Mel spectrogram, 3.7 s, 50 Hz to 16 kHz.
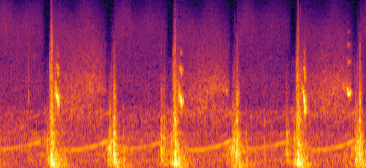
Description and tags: car windshield wipers seamless loop 1 fast
New car windshield wiping sounds. Fast variation. Seamless loop.
Recorded with Edirol R-1 & Sennheiser ME66.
